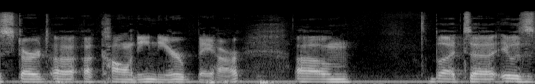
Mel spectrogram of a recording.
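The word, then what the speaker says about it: Bexar: in the county of bear and if you're not from Central Texas bear is b x a r right uh I don't know where that prononciation comes from cuz it doesn't sound Spanish bear I think is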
